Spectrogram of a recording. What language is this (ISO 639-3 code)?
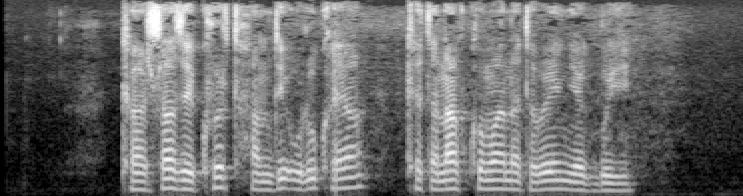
kur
